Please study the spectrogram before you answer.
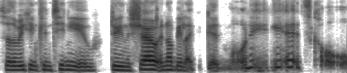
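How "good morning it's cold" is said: slow, drawn-out, whispered freezing-cold voice. Joking about doing the show in winter: freezing-cold impression. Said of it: "Like my impression of it being cold".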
